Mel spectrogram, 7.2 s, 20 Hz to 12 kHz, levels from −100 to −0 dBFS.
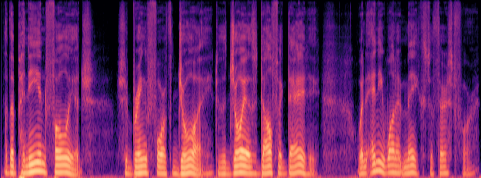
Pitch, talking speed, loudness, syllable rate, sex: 125 Hz, 185 wpm, -17 LUFS, 4.8 syllables/s, male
